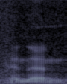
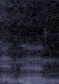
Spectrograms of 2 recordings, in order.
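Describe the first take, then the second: No difference in how they are said.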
